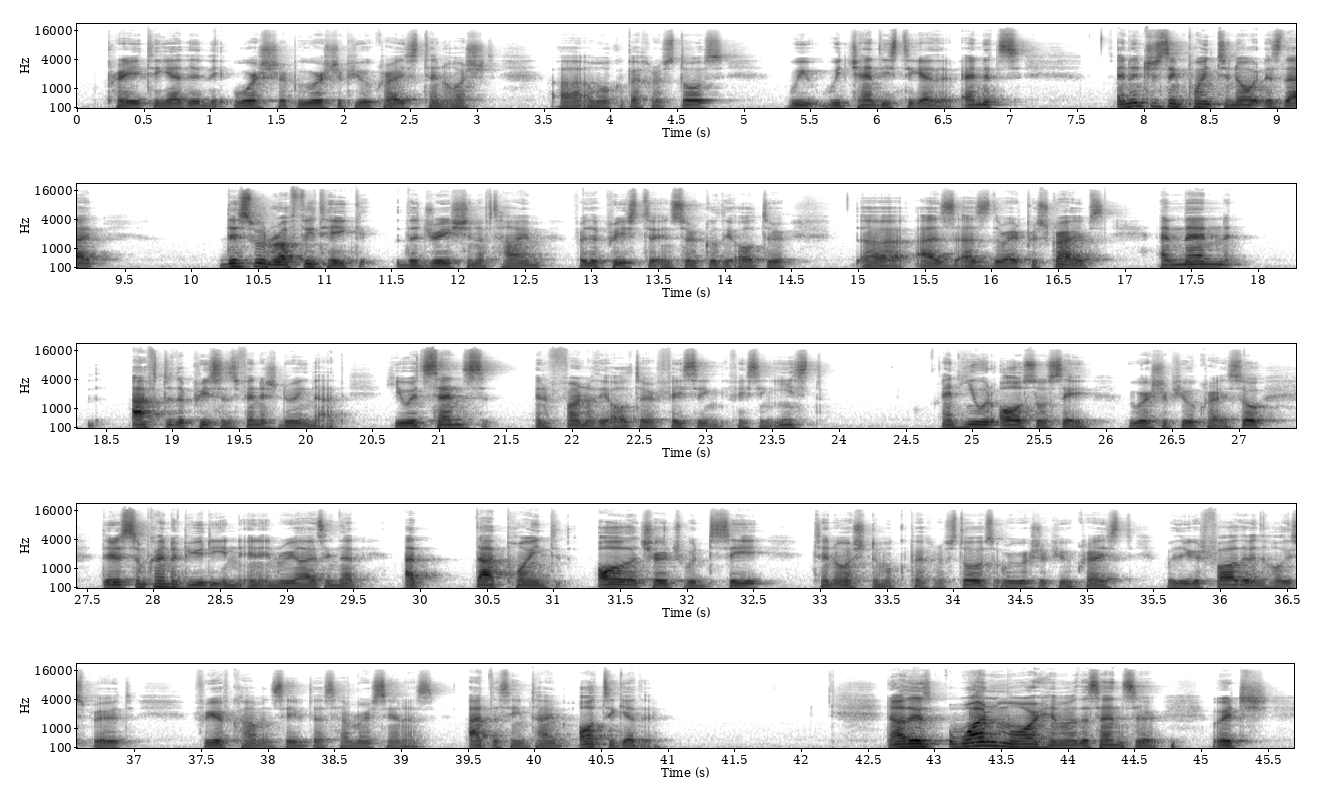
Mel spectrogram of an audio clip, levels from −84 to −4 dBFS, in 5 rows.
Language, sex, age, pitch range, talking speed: English, male, 20-39, 100-115 Hz, 175 wpm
